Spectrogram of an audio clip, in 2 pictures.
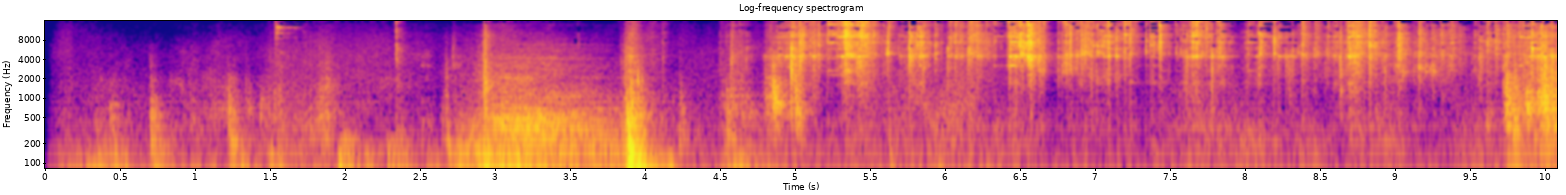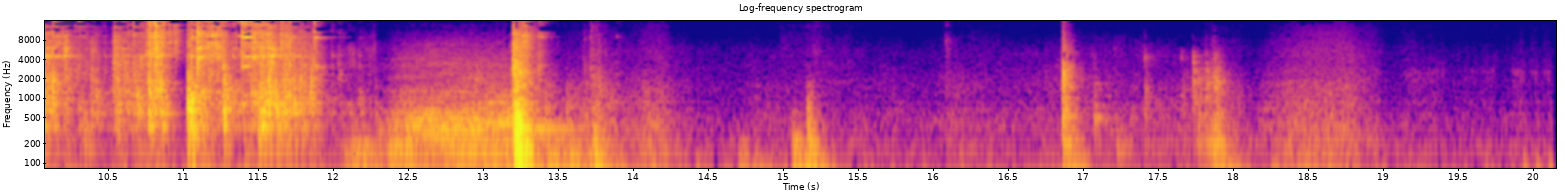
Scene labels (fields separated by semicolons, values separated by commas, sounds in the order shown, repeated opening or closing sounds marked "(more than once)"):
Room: bedroom; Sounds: wardrobe or drawer (more than once), keys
